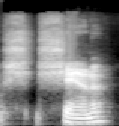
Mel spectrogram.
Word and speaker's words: Shanna: Because when Jod pronounces those, they're all going to sound exactly the same. No one's going to know who he's talking to. Shanna, yeah. He'll say Channa. I'm like, Jana's in here? I don't see her. Oh, that's right. He's putting the wrong emphasis on the wrong syllable.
